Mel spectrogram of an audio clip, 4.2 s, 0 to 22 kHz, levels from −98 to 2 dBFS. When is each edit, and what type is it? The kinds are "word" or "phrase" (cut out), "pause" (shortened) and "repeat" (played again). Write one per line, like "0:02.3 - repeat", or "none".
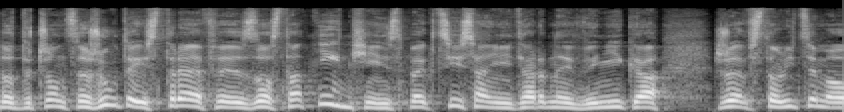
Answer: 0:01.8 - word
